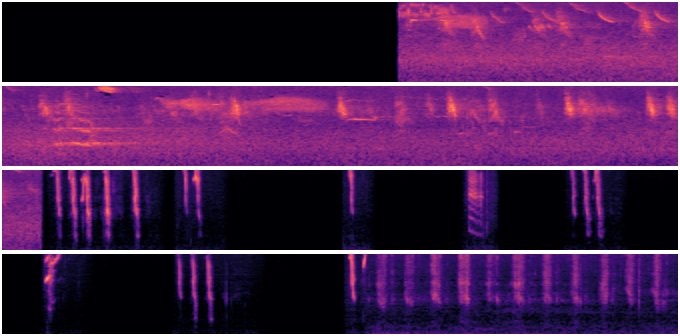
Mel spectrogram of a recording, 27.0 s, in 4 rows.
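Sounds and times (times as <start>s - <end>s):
outdoor background hiss: 4.0s - 13.9s
small birds chirping: 4.0s - 15.6s, 17.0s - 17.2s, 18.2s - 18.4s, 19.2s - 19.6s, 20.7s - 21.0s, 22.0s - 22.6s, 23.7s - 24.0s.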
